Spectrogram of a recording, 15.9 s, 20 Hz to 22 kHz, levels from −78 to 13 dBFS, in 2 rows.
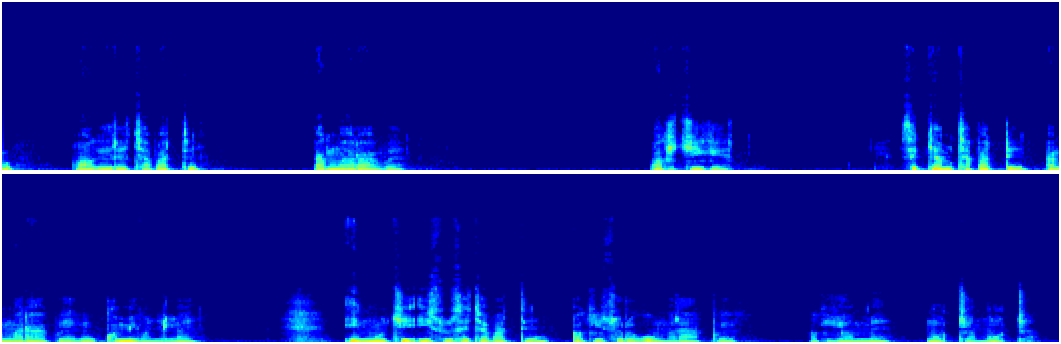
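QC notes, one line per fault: Nothing stood out on listening to this speech recording.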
